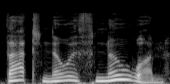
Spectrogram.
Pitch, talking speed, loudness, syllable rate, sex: 155 Hz, 140 wpm, -16 LUFS, 3.9 syllables/s, male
